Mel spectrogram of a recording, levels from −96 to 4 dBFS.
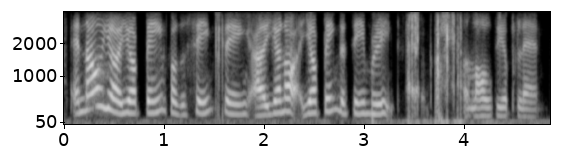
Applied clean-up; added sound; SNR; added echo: neural diffusion model UNIVERSE++.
